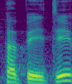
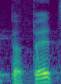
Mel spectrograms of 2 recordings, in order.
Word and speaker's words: Papeete: Je suis Papeete, Papette, hein, les deux prononciations se disent, hein, c'est ça Gwendal, hein?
